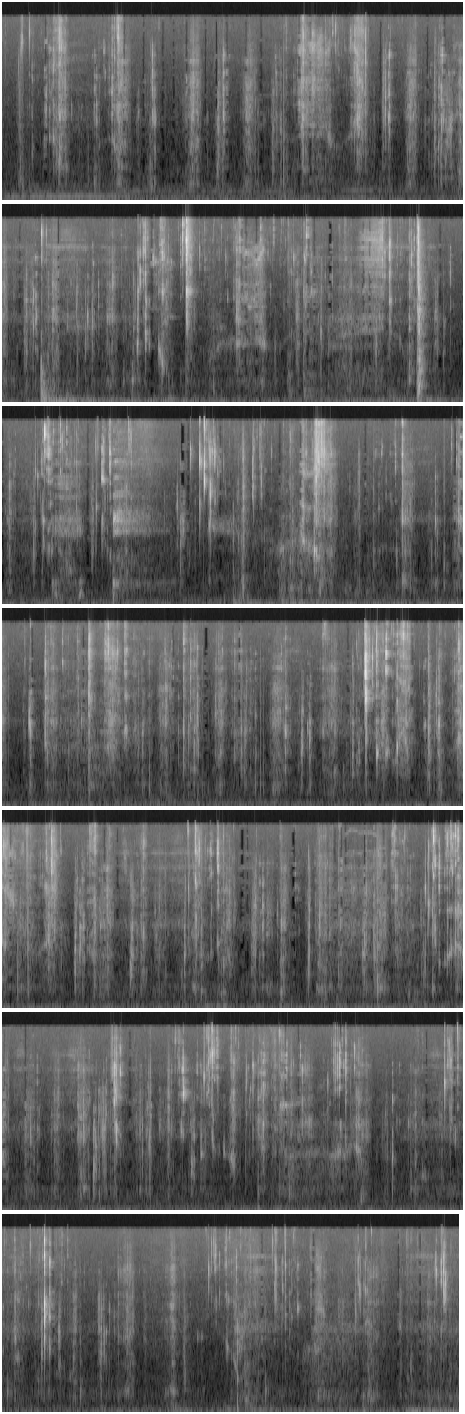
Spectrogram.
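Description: Close-miked chewing and crunching of chocolate-covered potato chips, with irregular sharp crunches throughout.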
